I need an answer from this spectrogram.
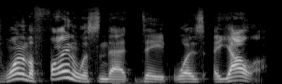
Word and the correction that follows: Aliyah: I think that's how you pronounce her name, right? – No, it's Aliyah, right? It's Aliyah.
